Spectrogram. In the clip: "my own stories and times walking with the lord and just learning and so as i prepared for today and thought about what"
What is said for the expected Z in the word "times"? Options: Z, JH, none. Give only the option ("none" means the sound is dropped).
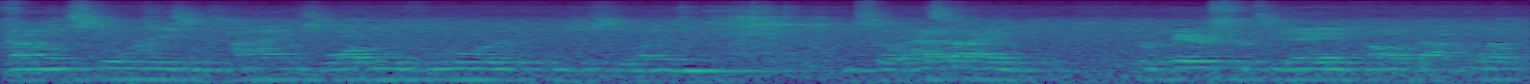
Z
